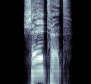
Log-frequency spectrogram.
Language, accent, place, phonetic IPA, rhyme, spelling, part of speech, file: German, Germany, Berlin, [ˈʃɛltət], -ɛltət, schelltet, verb, De-schelltet.ogg
- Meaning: inflection of schellen: 1. second-person plural preterite 2. second-person plural subjunctive II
